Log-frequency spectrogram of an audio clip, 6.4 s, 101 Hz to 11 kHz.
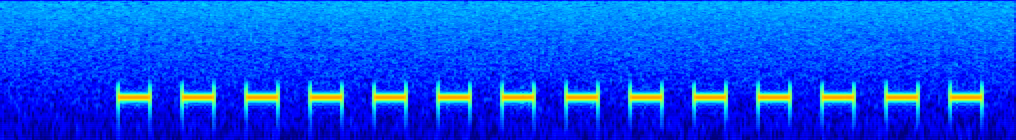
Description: Telephone call progress tone (single-tone plan, as in most of Europe), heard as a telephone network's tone, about 420 Hz, 0.2 s on and 0.2 s off. Congestion tone.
